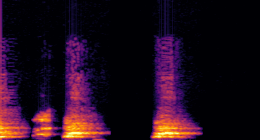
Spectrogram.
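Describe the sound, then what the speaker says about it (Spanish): A dog barks a few times in quick succession, then once more after a short pause, moderately close and clear against a quiet background. "Puede ser que hay un perro ladrando."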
